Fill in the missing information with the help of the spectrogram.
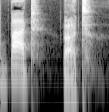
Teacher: the Germans often pronounce it with a harder D than it's written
